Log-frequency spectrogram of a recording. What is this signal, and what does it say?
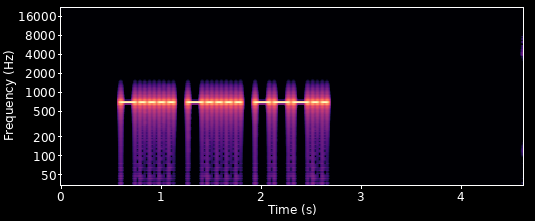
Morse code, heard as a keyed tone, about 25 wpm, 700 Hz. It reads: 668
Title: Numbers - 3-Digit 25wpm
